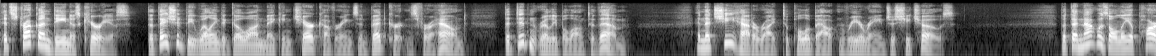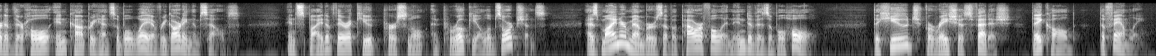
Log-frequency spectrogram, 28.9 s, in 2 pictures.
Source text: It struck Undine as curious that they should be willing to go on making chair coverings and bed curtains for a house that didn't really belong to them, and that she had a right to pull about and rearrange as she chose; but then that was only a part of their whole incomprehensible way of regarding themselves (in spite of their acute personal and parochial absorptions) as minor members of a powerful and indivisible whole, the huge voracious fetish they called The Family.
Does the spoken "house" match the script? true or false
false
